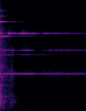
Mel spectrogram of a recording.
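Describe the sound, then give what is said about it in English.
A small old hand bell is struck once with a bright, shrill clang, then rings on in a sustained metallic tone that slowly fades, with no talking. “That's the old bell.”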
